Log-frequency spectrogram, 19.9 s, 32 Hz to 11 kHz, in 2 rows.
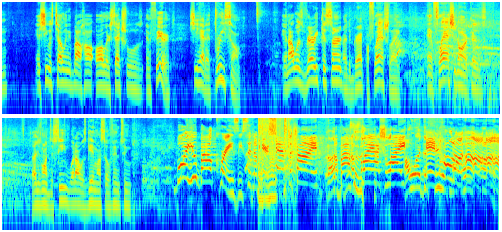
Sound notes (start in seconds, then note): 4.5 clicks tongue; 5.3 audience exclaiming; 10.1 audience chuckle; 15.0 blows raspberry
